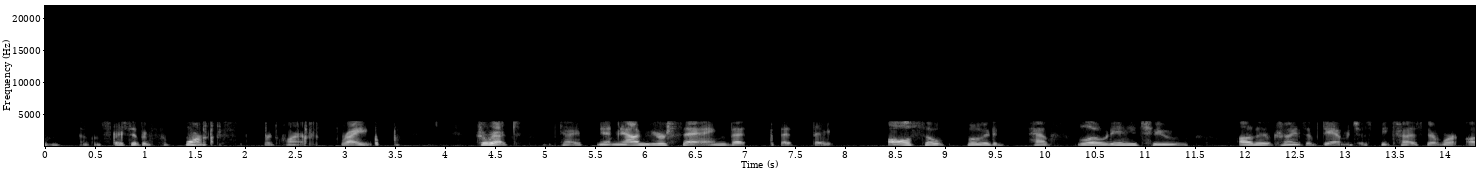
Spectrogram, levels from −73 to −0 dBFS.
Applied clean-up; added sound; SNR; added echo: neural diffusion model UNIVERSE++.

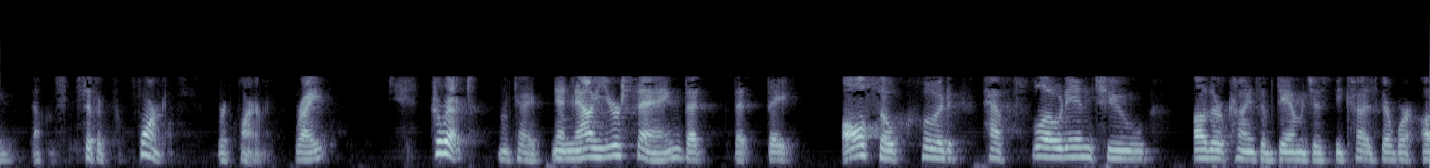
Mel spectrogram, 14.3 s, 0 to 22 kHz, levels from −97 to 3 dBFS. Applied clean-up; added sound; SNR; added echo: neural mask model DeepFilterNet 3.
